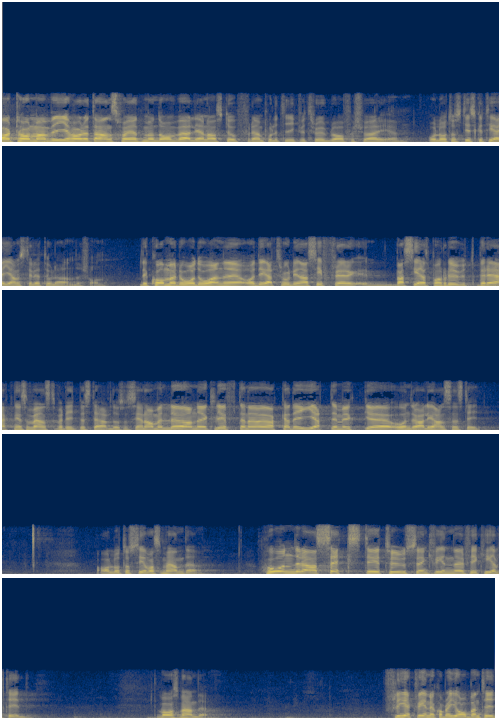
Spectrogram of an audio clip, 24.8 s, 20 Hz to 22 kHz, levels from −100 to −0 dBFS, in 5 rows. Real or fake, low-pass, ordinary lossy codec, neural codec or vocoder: real; none; none; none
